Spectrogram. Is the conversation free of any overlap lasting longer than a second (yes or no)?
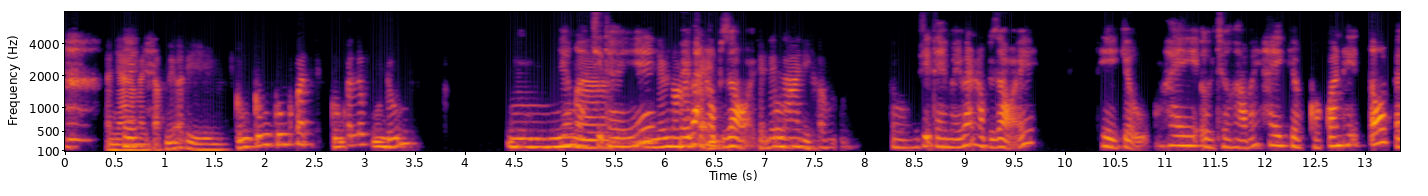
no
